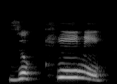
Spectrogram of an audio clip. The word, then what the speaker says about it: zucchini: look at this one, some of you might say zucchini, right? Zucchini. But this is not ch. This is actually zucchini. Second syllable, that key. And that's where it confuses people because of this spelling. That C-C-H-I just has that key sound, zucchini.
